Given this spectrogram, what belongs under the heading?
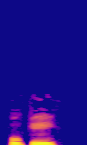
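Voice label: Burmese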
